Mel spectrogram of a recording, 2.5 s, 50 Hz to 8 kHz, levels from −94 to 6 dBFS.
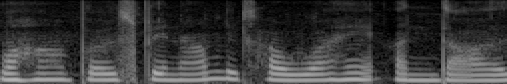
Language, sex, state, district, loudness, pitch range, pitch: Hindi, female, Bihar, Gopalganj, -33 LUFS, 200-220 Hz, 215 Hz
